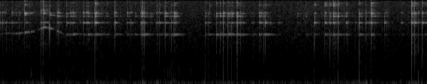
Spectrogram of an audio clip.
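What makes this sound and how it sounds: A green embossed glass bottle, held upright, is tapped with fingertips and short nails. Quick, light glassy clinks and taps ring at a high pitch and fade almost at once, over a steady low hum.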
